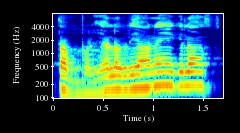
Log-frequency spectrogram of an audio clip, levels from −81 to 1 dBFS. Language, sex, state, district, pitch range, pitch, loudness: Hindi, male, Uttar Pradesh, Jyotiba Phule Nagar, 155-195 Hz, 175 Hz, -21 LUFS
